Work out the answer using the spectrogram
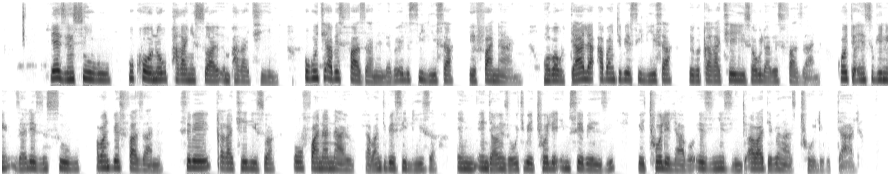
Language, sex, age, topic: North Ndebele, male, 25-35, health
